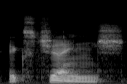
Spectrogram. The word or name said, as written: exchange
